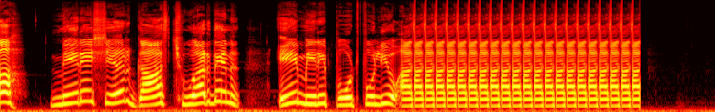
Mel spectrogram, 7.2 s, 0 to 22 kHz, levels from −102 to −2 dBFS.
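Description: Broken-record loop from 4.15 to 6.40 s in this speech recording: a 109 ms fragment repeats back to back about 21 times, likely from a stalled player or stream resending its last buffer.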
